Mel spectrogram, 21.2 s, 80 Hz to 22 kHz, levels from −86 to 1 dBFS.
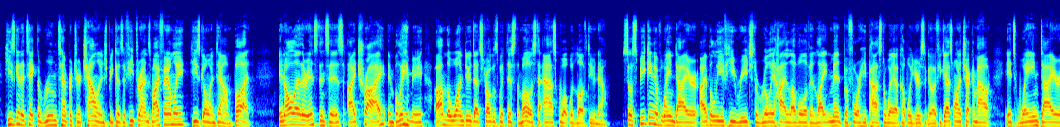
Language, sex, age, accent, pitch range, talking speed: English, male, 30-49, American, 115-135 Hz, 225 wpm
